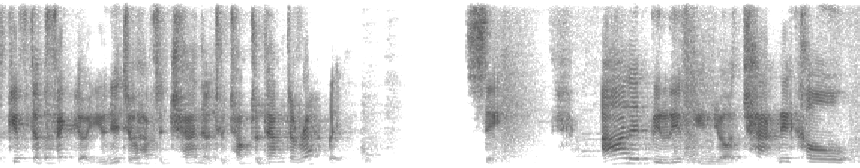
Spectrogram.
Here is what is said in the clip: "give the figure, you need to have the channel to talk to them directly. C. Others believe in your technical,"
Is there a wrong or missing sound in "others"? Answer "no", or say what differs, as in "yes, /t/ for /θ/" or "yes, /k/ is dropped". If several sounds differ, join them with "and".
yes, /z/ is dropped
